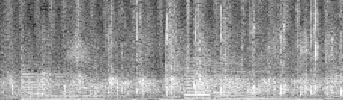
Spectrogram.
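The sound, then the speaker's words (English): An audience on its feet claps in praise to God, a steady, dense wash of handclaps over loud music with sustained chords and a thumping beat. “Get a lot of great big hand clap of praise.”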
